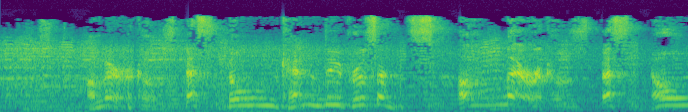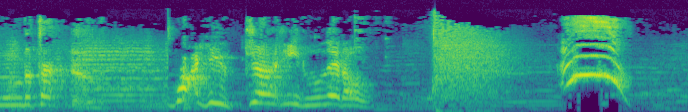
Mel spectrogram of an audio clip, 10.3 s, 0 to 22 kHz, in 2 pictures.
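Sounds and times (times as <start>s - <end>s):
speech: 0.6s - 8.1s
whip crack striking a person: 8.4s - 9.0s.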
